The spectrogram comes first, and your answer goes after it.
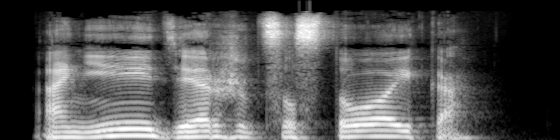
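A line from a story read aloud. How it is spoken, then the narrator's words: Plain. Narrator (Russian): ответил ректор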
